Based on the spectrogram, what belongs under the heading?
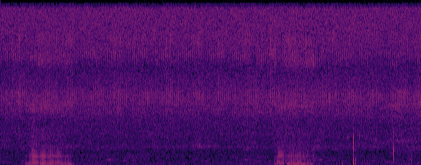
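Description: Two soft, rattling snoring breaths about five seconds apart from a small sleeping dog, over faint room noise; snoring.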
